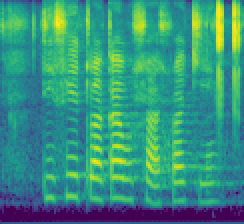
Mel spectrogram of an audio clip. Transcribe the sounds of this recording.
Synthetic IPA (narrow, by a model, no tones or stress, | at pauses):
d̥ifɪtʼwakʼabʊɬaɬwakʼɪ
